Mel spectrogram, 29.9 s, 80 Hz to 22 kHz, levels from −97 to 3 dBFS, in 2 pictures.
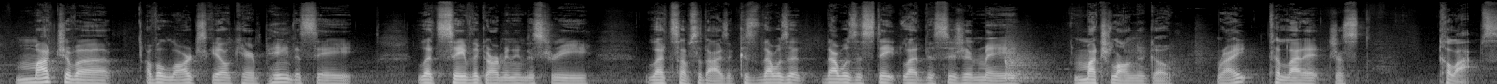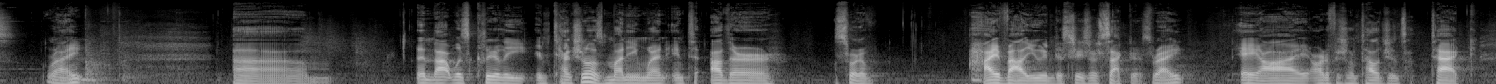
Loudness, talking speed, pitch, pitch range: -27 LUFS, 125 wpm, 110 Hz, 100-120 Hz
